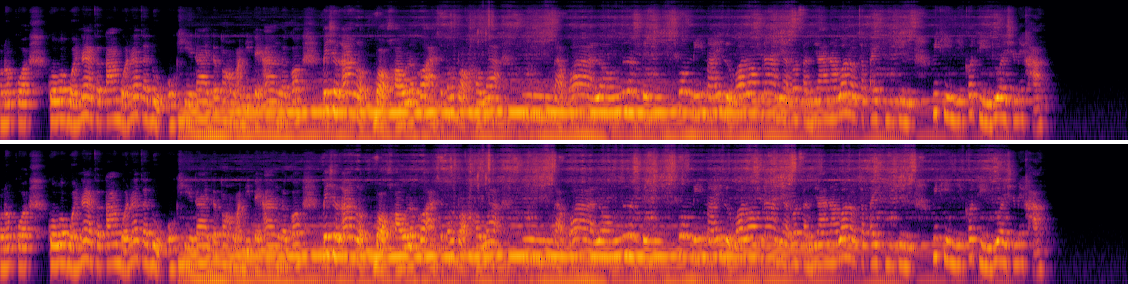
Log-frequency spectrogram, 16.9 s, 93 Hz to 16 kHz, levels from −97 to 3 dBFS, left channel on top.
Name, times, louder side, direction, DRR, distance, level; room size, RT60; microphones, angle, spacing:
voice 1, 0.0-15.6, right 1 dB, ahead, -1 dB, 2.7 m, -26 dB
sound 1, 2.7-15.1, equal, 30° right, 2.0 m, -26 dB
11.0 x 10.5 x 4.4 m, 0.39 s
head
